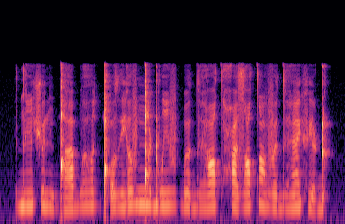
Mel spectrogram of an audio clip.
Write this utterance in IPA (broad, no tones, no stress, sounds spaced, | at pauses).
d ĩ ʃ y n ɡ͡ǃ a bʱ ʌ ǃʼ o z j ə v ŋ͡ǃ y ɖ w i v ɓ ɵ dʱ ɛ tˤ ħ ə z ʌ tˤ ĩ v ʏ dʱ ɛ̃ fʲ o ɖ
